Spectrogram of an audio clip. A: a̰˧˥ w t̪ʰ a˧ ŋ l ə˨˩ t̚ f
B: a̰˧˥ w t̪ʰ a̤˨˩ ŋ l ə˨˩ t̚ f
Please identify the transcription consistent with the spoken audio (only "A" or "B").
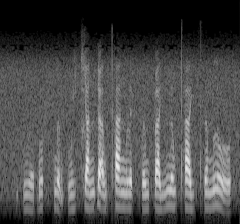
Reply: A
